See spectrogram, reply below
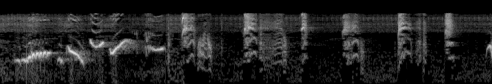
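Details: White-rumped shama, Aceh form, gives a few rising and looping whistles followed by a spaced series of sharp, high, scratchy chips.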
